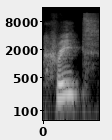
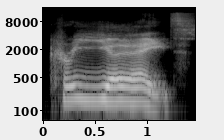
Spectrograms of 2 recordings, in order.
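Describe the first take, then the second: First: The vowels merge with no y sound between. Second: A small y sound links the two vowels. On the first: The speaker calls it wrong. "So not Crete" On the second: The speaker calls it right. "There's like a little that little Y sound"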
